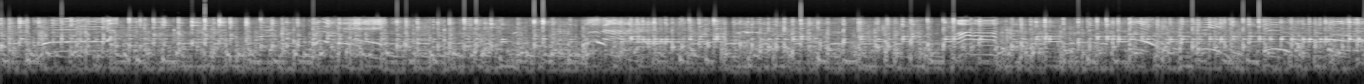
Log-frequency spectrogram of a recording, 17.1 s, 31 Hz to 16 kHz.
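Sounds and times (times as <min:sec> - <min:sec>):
group drumming on hand drums: 0:00.0 - 0:17.0
voices shouting: 0:07.3 - 0:09.8, 0:14.0 - 0:17.0.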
